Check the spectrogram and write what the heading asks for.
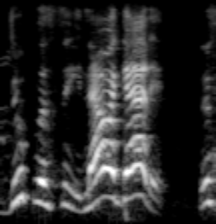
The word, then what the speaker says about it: Du Plessis: It's not Du Plessis with the S on the end. No, the S is silent. Okay. So, that's all you had to say. Du Plessis.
